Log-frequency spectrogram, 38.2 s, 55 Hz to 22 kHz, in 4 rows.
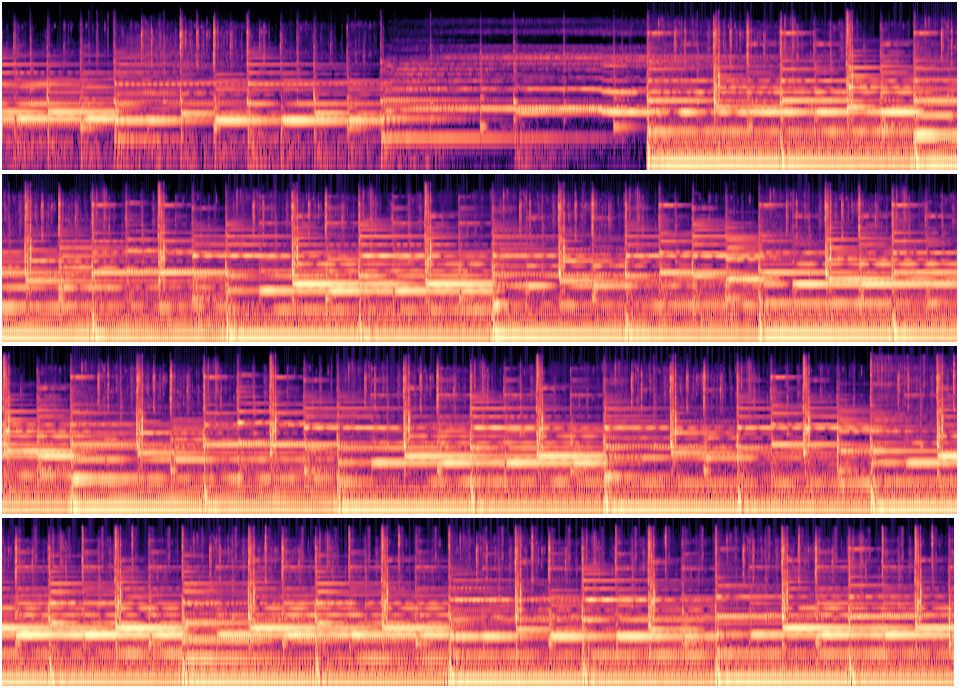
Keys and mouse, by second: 0.1 click, 2.0 click, 2.8 click, 4.3 middle click, 5.6 drag, 6.5 click, 7.2 Tab, 8.0 click, 8.8 l, 9.7 l, 11.8-12.3 drag, 12.8-16.3 drag, 16.7 click, 18.2-20.3 drag, 22.5 Tab, 23.2 click, 23.9 l, 25.3 l, 26.1-26.8 drag, 29.5 click, 31.2 click, 32.3-32.7 drag, 33.2-35.9 drag, 37.9 click.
